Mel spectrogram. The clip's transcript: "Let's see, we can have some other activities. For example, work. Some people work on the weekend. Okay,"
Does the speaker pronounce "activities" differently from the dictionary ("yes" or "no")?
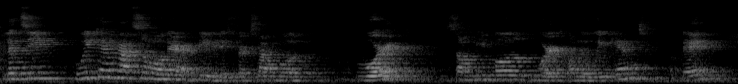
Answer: yes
